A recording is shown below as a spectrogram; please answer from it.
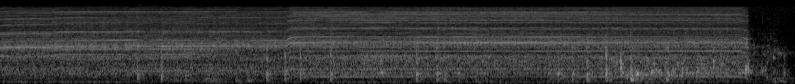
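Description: A cordless mixing appliance blends hazelnut Nutella ice cream with a steady high-pitched motor whine and a rattling churn whose pitch shifts partway through, then stops abruptly.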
